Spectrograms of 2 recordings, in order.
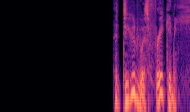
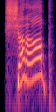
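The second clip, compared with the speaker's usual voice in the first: high, loud shout for silence; 6 dB louder than usual. A narrator's reading. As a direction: yell it to silence the room. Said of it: "I shouted".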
